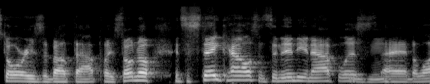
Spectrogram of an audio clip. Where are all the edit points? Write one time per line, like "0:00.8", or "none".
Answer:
none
